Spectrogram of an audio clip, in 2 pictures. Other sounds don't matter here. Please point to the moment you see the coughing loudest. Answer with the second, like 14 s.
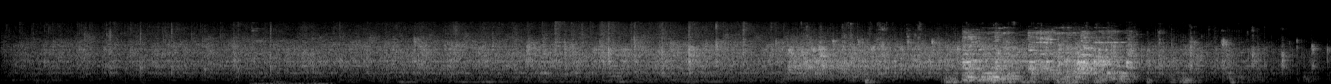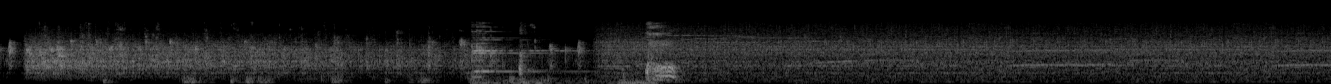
20 s.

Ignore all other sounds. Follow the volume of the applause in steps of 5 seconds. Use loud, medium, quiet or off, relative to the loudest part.
medium, loud, medium, quiet, quiet, quiet.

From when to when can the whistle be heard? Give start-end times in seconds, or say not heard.
not heard.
